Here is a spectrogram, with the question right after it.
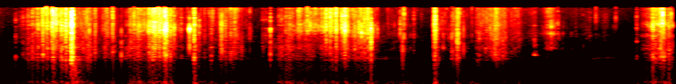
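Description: A rectangular, solid, dry red soap bar is held in the hand and carved into flakes with a utility knife blade. The blade makes crisp, bright scraping and cutting strokes with a crackly, tearing texture, coming in uneven bursts with brief quiet gaps between them.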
